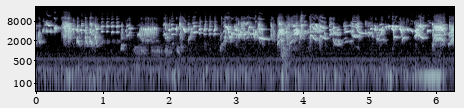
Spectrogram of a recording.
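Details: Young male common linnet singing in winter, a continuous rapid warble of twittering, buzzy and trilled notes, high and varied with short fluty phrases, barely pausing across the stretch.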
